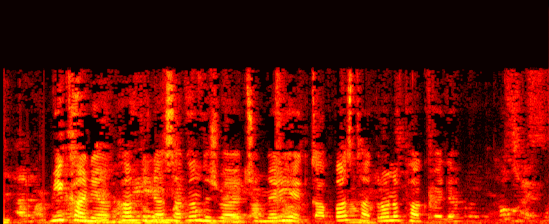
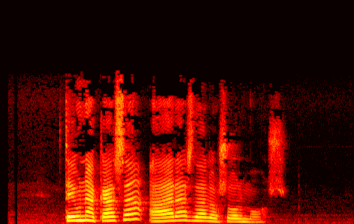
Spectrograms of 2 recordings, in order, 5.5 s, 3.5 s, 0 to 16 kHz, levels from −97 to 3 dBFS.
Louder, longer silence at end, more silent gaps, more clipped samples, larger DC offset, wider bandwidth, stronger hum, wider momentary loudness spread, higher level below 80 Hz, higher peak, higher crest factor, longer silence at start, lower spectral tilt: about the same, -21 LUFS vs -22 LUFS; second, 0 s vs 0.75 s; neither; neither; neither; about the same, 11.5 kHz vs 11 kHz; neither; second, 14 LU vs 20 LU; first, -56 dBFS vs -72 dBFS; about the same, -4 dBFS vs -4 dBFS; about the same, 18 dB vs 20 dB; second, 0.05 s vs 0.65 s; about the same, -4 dB/octave vs -3 dB/octave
